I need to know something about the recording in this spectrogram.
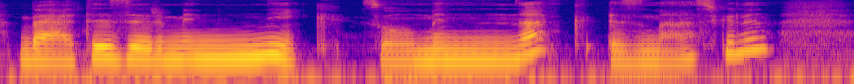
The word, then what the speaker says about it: بعتذر: The actual verb in standard Arabic is اعتذر, and we pronounce it with a ذ. But in Lebanese Arabic, we take the ذال and we pronounce it as a ز, زين, بعتذر.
